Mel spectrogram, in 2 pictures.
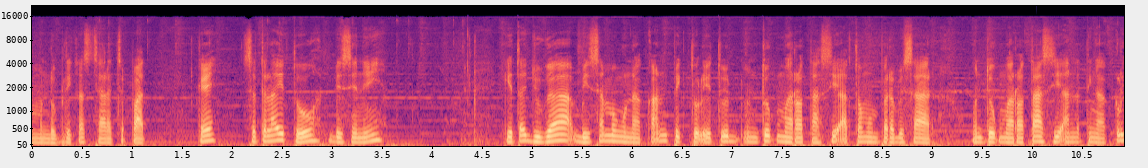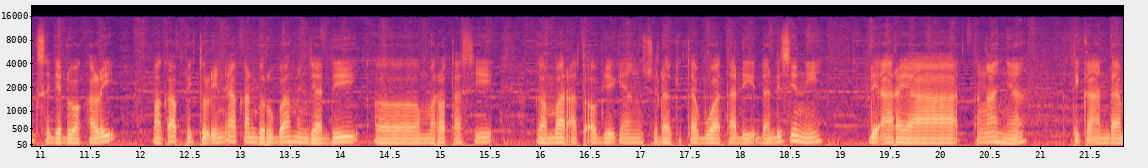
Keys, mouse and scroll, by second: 10.5-19.0 drag, 19.0-20.5 drag, 21.4 scroll down 1.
